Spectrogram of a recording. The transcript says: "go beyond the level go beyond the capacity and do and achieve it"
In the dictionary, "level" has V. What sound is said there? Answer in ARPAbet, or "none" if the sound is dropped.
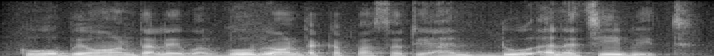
B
